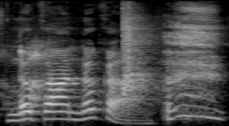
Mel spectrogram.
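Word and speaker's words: ノコノコ: It says Koopa Troopas, or Koopas known in Japan as, how do you pronounce that? Noka Noka? It's Noka. It's Noka Noka.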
